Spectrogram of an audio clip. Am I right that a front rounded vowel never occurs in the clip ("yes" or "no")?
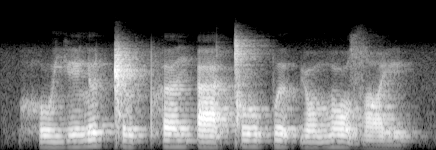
no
